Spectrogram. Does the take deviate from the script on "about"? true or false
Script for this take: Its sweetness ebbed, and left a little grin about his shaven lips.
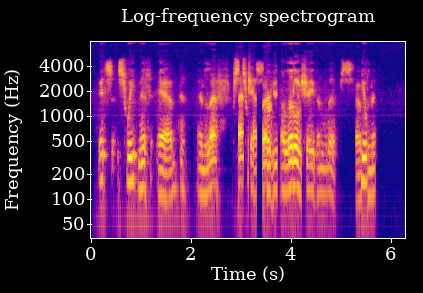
true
